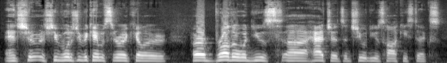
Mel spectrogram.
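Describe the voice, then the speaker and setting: A man's voice: on the high side, fairly even intonation, normal speed, darkish tone. A man hosting a comedy reading, commenting casually as he reads aloud, with a sarcastic, foul-mouthed manner. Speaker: host of a comedy reading channel.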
